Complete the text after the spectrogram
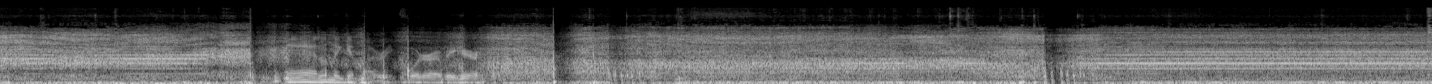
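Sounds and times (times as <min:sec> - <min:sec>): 
faint high whine: 0:00.0 - 0:14.3
radio interference buzz from keyboard: 0:00.0 - 0:14.3
speech: 0:02.8 - 0:05.4.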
